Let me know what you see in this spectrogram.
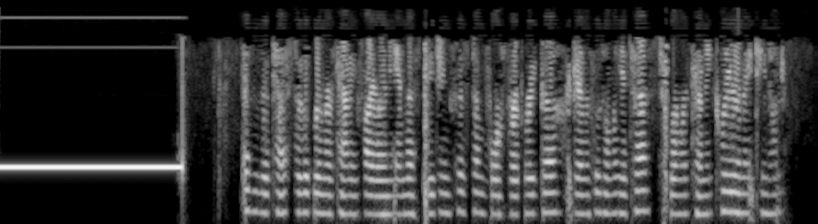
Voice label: Fire, dispatch

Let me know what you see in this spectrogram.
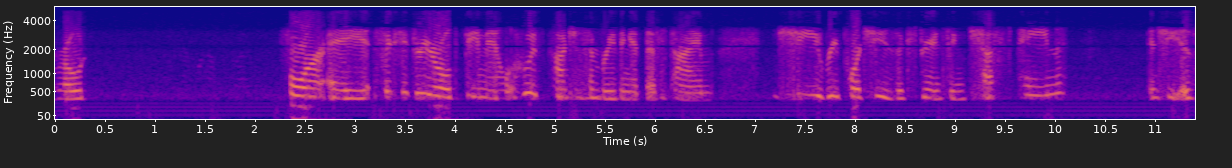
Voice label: Ambulance, dispatch; Elgin

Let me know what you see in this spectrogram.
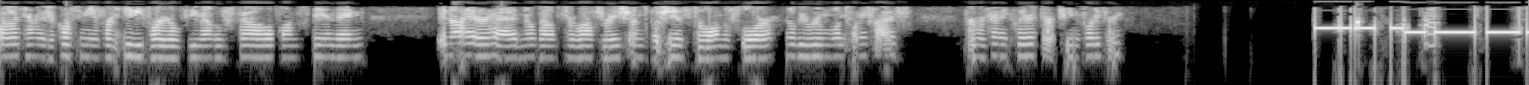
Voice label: Waverly Ambulance, dispatch

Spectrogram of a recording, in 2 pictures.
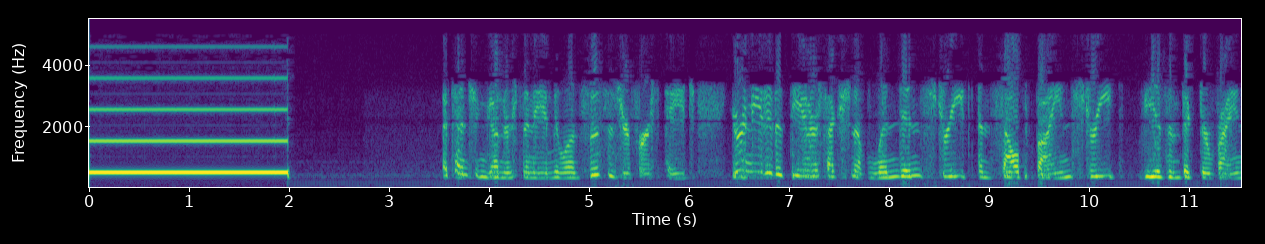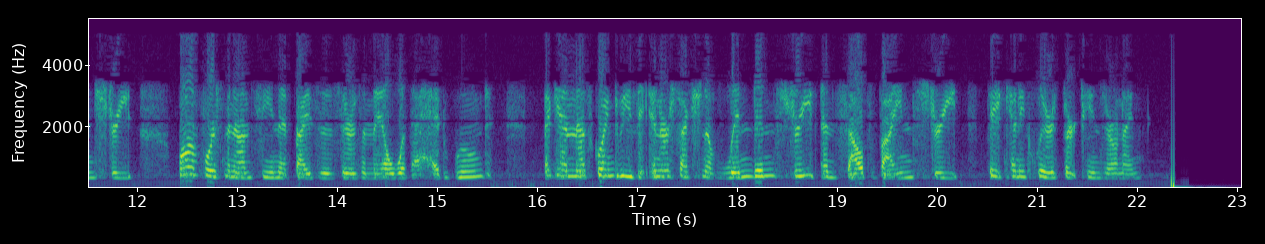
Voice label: Ambulance, dispatch

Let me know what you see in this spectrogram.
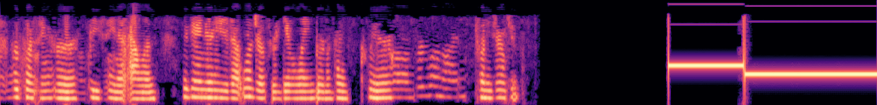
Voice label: Waverly Ambulance, dispatch

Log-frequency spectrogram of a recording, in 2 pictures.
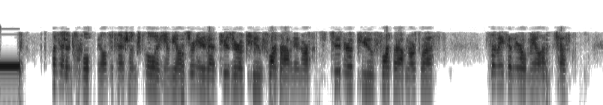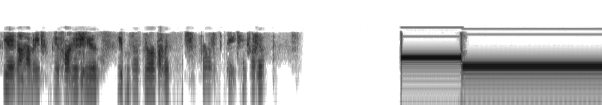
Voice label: Ambulance, dispatch

